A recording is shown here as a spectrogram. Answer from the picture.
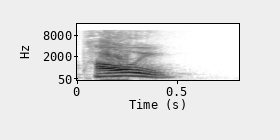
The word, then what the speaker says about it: tồi: Chữ này á, chữ tồi này cũng có nghĩa đọc có âm khác là thôi, nhưng mà trong miền Nam hay đọc là tồi.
